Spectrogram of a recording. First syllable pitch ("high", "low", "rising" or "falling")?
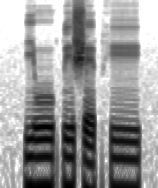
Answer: high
